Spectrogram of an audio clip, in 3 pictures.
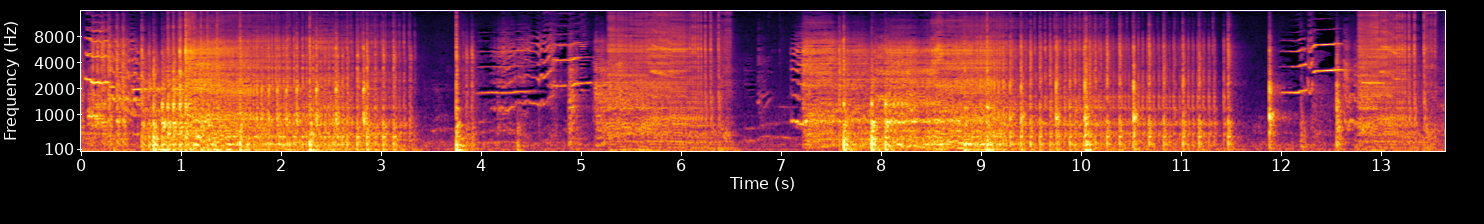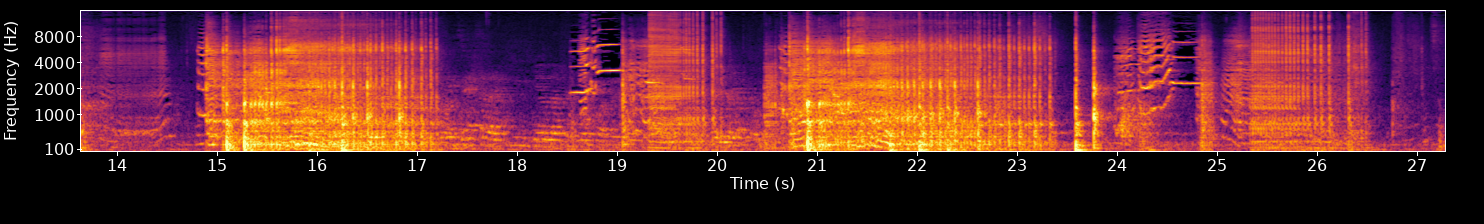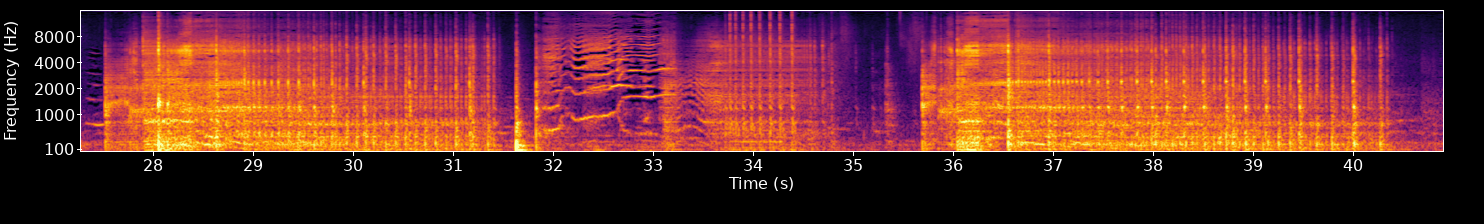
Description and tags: wood door closet or spring screen door open close creak slow ship hull list +bg voices
close, closet, creak, door, hull, list, open, or, screen, ship, slow, spring, wood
